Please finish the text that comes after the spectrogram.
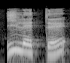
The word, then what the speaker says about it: il était: Il était, elle était, final T not pronounced.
